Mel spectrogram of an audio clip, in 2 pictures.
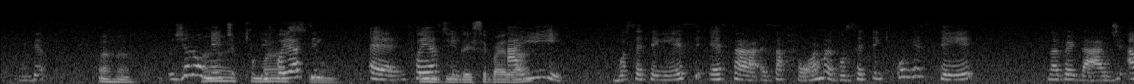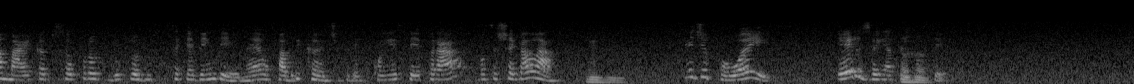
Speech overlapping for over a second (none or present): present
